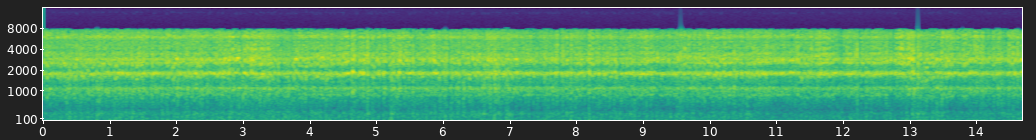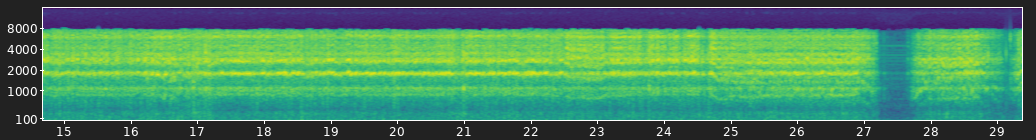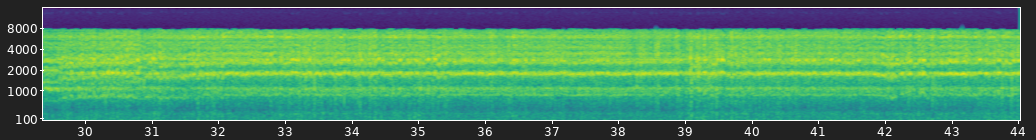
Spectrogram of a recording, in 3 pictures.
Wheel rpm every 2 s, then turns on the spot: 230, 230, 220, 230, 230, 230, 230, 240, 230, 230, 240, 230, 220, 140, 100, 190, 230, 230, 230, 230, 230, 230.
none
